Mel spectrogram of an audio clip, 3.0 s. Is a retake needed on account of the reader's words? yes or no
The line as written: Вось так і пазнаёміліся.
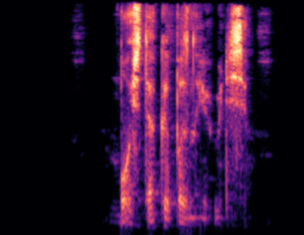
no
